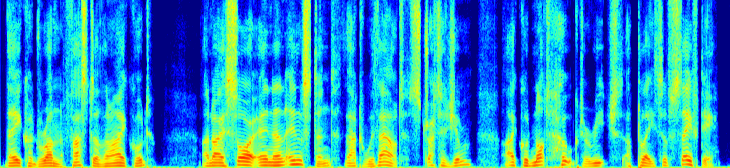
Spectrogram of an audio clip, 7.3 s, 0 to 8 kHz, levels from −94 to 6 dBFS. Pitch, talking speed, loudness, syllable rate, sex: 135 Hz, 215 wpm, -18 LUFS, 5.5 syllables/s, male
